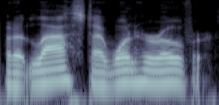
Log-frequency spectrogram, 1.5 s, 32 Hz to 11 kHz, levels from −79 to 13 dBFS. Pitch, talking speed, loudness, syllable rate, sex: 110 Hz, 285 wpm, -16 LUFS, 5.6 syllables/s, male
